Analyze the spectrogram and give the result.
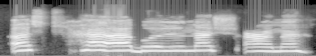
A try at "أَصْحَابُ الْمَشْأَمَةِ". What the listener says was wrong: ये साद में सिफ्ते इस्तेला भी है, इतबाक भी है, इसको पुर करना है।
